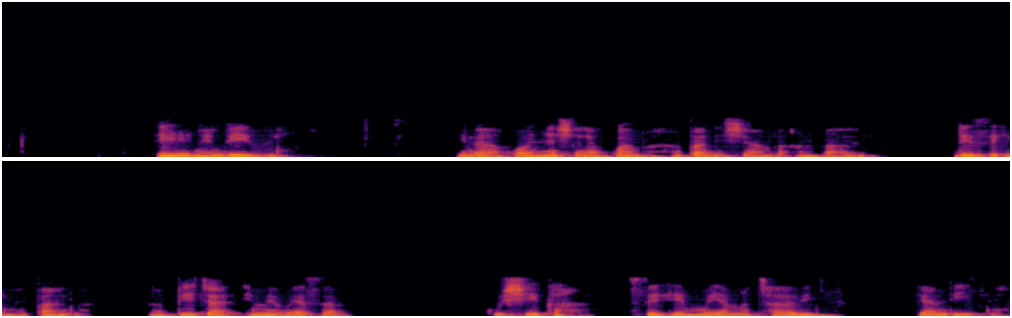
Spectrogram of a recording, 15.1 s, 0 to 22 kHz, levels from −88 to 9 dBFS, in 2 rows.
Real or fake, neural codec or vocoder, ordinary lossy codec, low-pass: real; none; MP3, 48 kbps; 5.4 kHz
